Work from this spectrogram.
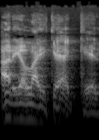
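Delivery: very loud, booming nightclub boss voice. Retelling the owner introducing him in the kitchen: imitating Jules Podell. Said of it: "goes like this".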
